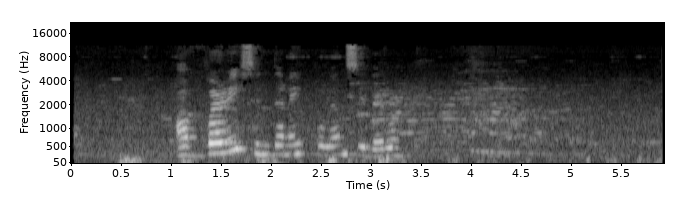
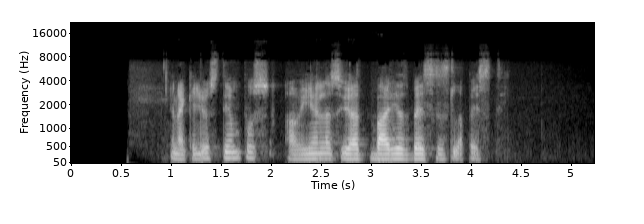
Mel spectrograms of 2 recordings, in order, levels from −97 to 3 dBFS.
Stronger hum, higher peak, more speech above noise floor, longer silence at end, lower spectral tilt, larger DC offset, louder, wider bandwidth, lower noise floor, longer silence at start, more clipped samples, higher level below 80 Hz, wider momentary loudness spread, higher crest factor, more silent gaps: neither; second, -6 dBFS vs -2 dBFS; second, 27 dB vs 49 dB; second, 0 s vs 1.05 s; about the same, -6 dB/octave vs -5 dB/octave; neither; about the same, -24 LUFS vs -22 LUFS; first, 11.5 kHz vs 9.2 kHz; second, -50 dBFS vs -70 dBFS; second, 0.05 s vs 1 s; neither; first, -46 dBFS vs -58 dBFS; first, 26 LU vs 12 LU; about the same, 22 dB vs 22 dB; neither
